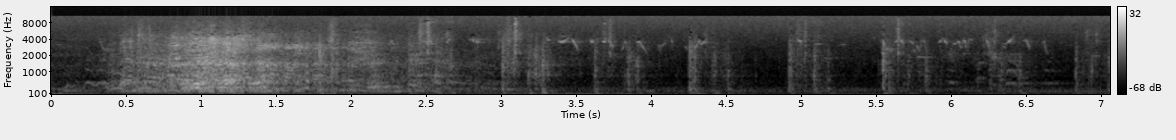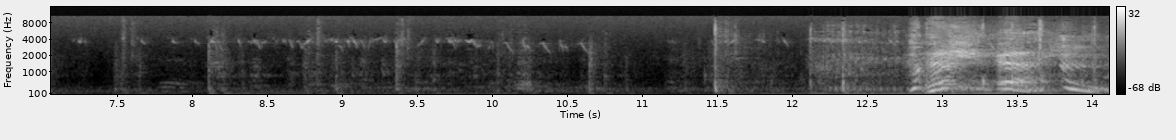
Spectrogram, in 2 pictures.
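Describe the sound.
Horses whinny as riders set off across a ranch spread: people talk over soft shuffling, framed by a noisy burst at the start and a loud, high whinny near the end.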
